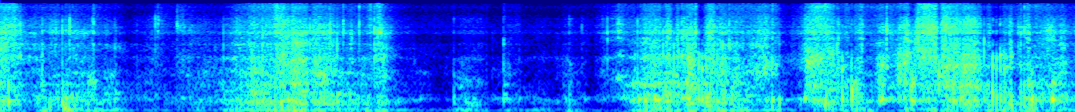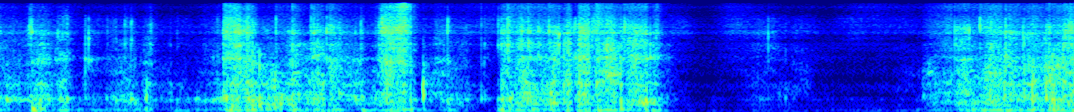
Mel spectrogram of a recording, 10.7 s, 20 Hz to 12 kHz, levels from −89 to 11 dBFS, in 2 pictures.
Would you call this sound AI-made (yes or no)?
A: yes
